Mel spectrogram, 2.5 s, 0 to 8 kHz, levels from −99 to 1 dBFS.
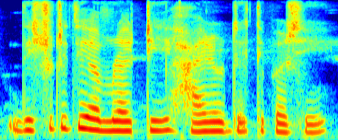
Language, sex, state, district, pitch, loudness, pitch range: Bengali, female, West Bengal, Cooch Behar, 210 Hz, -14 LUFS, 195-220 Hz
